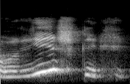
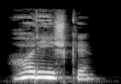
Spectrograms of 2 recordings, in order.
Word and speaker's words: горішки: For example, the pronunciation of r, r in горішки.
